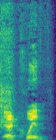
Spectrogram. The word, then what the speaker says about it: Quim: Yeah, it's like Miro or something, right? No, it's Quim.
